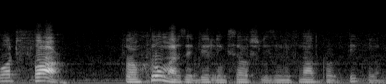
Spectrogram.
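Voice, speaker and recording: Noticeable background noise sits under the recording. The man speaks at a moderate pace. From Yugoslavia. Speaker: panel discussion participant. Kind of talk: panel discussion.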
